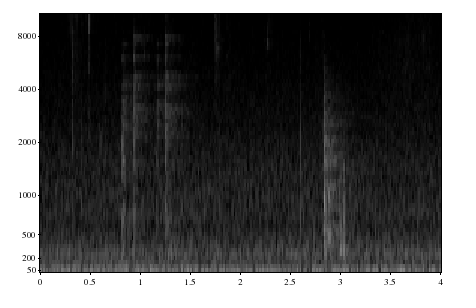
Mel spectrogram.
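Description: A few light clicks and taps against a glass dish, a cluster about a second in and a louder one near the end.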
